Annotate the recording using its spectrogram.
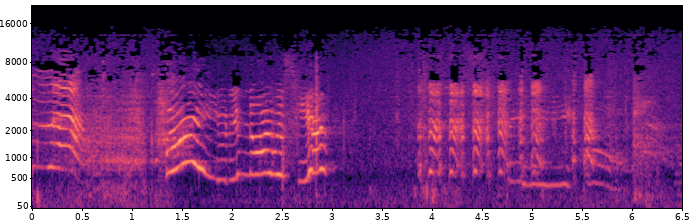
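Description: A toddler crying in high, rising and falling wails in several bursts, upset after falling hard on the pavement.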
